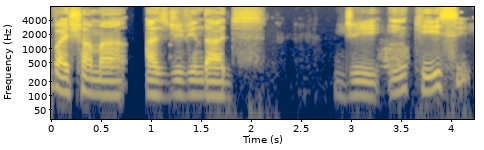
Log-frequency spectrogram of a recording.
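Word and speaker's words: nkisi: Inquisice. Se eu for escrever, não tem o I. É ninquice. O n é mudo. N K I S I Nquisse, mas a pronúncia é inquisice.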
